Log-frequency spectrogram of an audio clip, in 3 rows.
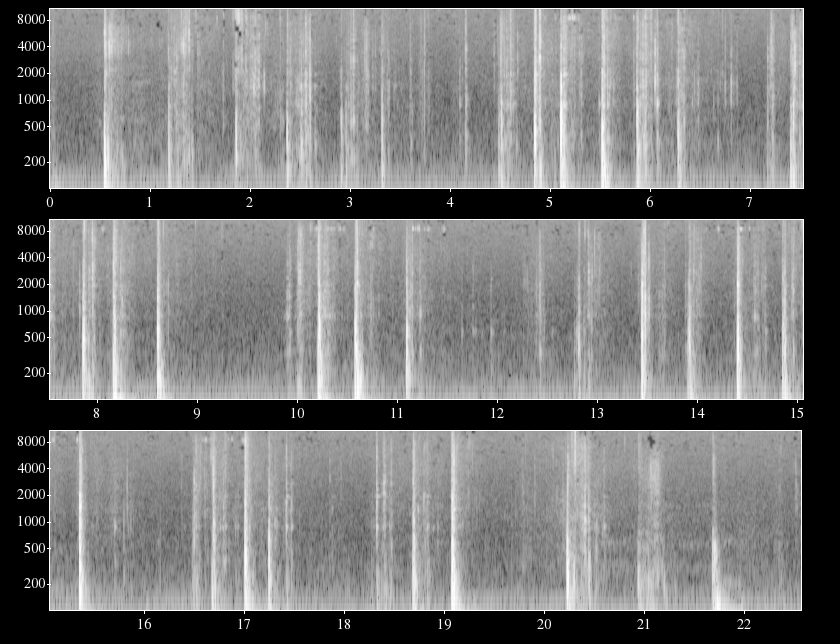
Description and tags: concrete footsteps 2
walking on concrete
concrete, concrete-footsteps, footstep, footsteps, step, steps, walk, walking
